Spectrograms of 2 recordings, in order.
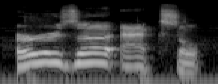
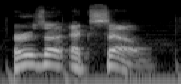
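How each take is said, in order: First: The second word begins with an 'ak' sound. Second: The second word begins with an 'ek' sound. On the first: The speaker calls it wrong. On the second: The speaker calls it right.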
